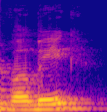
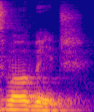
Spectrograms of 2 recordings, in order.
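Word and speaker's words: verbiage: next letter is v it's not verbage it's verbage here's another word that loses its eye in speech pronouncing it correctly will help you spell it correctly the next letter is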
